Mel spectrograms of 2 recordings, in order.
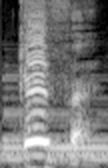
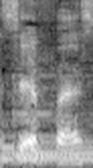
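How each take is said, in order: First: The name begins with a K sound. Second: The name begins with an S sound. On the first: This is the Hebrew form of the name. "En hebreo, Kefa, y empieza con K" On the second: This is the Spanish form of the name. "para nosotros, hermanitos, así se pronuncia Cefas"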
